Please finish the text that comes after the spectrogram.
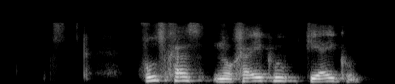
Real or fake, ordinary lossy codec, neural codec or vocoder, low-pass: fake; Opus, 24 kbps; codec, 24 kHz, 0.5 kbps, DualCodec; 7.2 kHz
